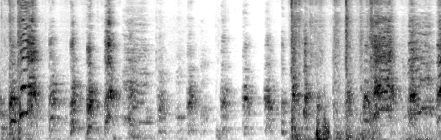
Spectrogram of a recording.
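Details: Chickens and roosters clucking: rapid, rough clucks repeated several times a second, turning into a louder, denser, noisy burst of overlapping calls in the second half.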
